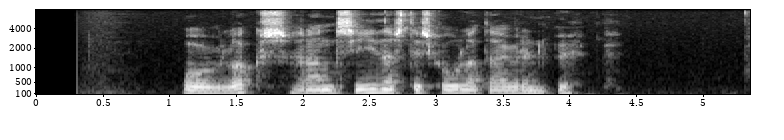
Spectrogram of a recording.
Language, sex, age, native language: Icelandic, male, 20-29, Icelandic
